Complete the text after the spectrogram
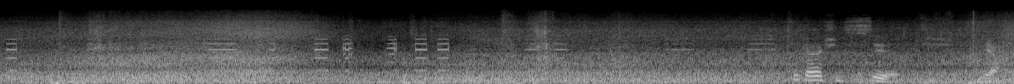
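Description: A metal scoop digs and scrapes through sand.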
